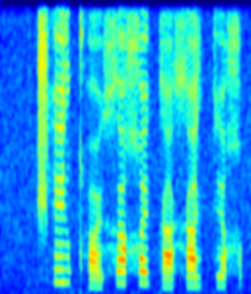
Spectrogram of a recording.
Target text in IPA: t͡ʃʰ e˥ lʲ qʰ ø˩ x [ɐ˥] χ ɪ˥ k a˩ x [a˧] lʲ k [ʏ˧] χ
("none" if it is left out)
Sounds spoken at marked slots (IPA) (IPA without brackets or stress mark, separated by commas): ɐ˥, a˧, ɪ˧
